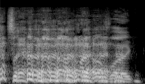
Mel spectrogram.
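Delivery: words squeezed out through a loud laugh. Real, not acted. Host laughing as he reaches the punchline, laughing loudly.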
